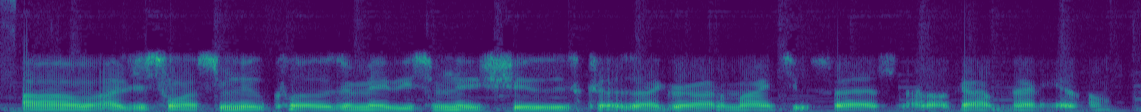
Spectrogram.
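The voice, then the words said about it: Unusually deep, mature-sounding voice. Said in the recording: “you have such a deep voice ... you sound like you're 21 years old”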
